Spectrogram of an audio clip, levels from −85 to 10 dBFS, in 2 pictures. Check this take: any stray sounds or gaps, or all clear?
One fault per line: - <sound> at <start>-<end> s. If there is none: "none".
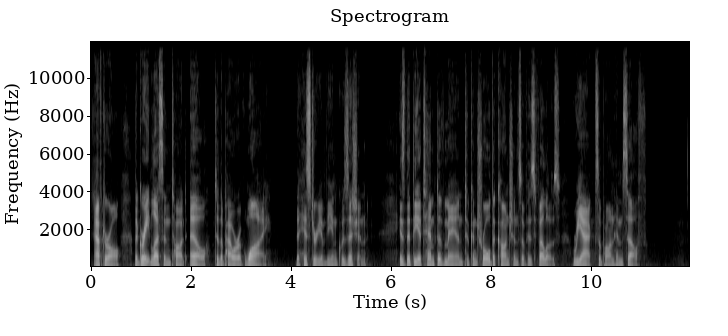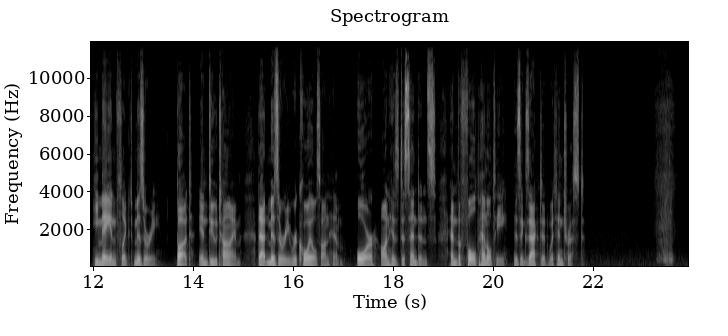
- sniff at 23.2-23.7 s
